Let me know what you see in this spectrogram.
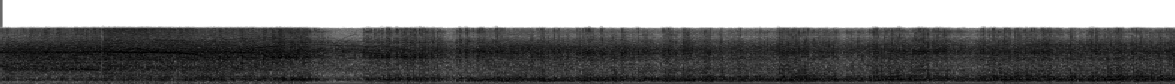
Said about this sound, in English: Gentlemen, start your engine!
